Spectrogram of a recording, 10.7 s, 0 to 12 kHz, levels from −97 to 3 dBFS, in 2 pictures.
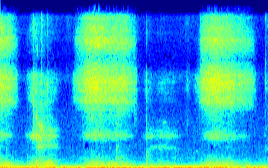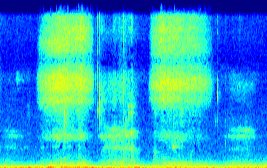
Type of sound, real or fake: fake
